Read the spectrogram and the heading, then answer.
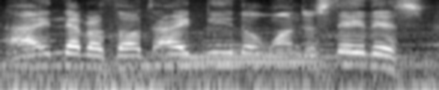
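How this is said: It is read in a put-on troll voice.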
